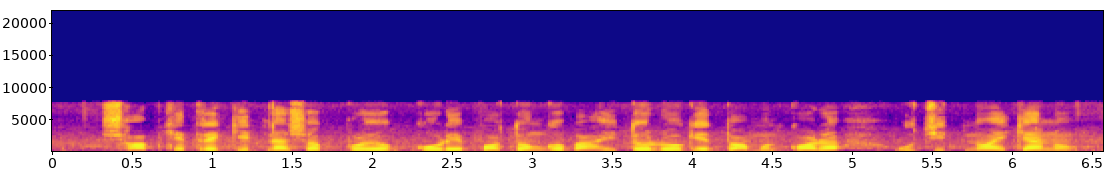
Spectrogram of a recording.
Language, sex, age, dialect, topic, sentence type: Bengali, male, 18-24, Northern/Varendri, agriculture, question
